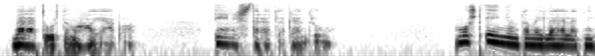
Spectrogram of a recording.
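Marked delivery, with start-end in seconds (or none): 2.1-3.3 soft, hushed reply; tender murmur. A narrator's reading. Narrator returning partner's love, tender murmur. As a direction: answer gently, fading on the name.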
